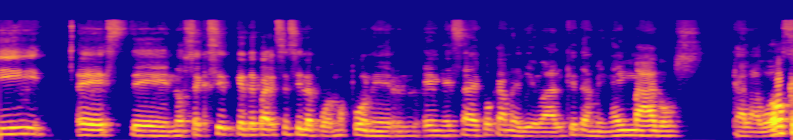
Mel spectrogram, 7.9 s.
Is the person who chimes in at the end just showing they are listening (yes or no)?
no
